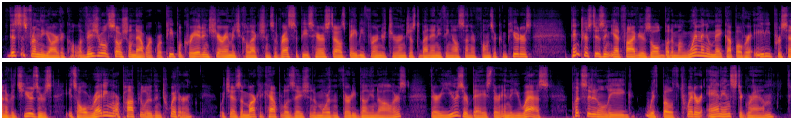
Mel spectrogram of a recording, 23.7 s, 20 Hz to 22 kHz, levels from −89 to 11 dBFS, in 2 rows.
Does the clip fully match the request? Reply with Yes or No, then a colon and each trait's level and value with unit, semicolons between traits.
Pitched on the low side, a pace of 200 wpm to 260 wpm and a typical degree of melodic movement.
Yes: low, 125 Hz; fast, 205 wpm; average, 4.4 semitones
